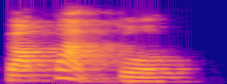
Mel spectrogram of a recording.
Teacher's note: vamos a pronunciar la palabra zapato como si fuera una fricativa dental sorda, que es lo mismo que decir que tenemos que poner la punta de la lengua entre los dientes de arriba.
